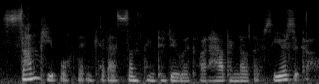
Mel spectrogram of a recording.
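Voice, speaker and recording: A woman playing a gentle young girl on a camping trip in an ASMR roleplay, speaking softly and breathily with hushed, dramatic pauses. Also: on the low side, slight background noise. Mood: soft, teasing. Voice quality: soft, breathy whisper. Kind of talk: ASMR roleplay, soft whispered storytelling.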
